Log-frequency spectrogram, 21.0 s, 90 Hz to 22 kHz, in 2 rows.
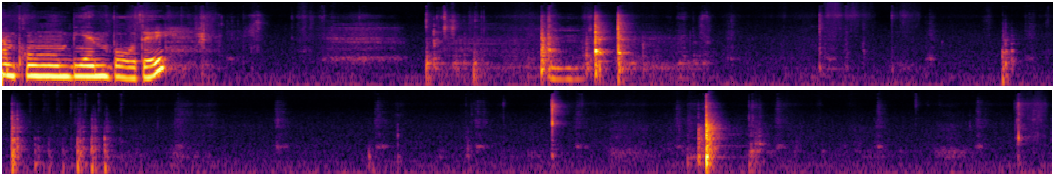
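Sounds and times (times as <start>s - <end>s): taps and clacks on table: 10.0s - 11.7s.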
